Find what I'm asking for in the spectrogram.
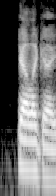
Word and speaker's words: Gallagher: Gallagher, yep.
